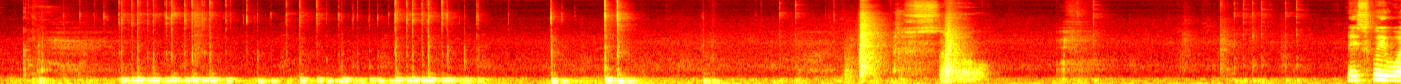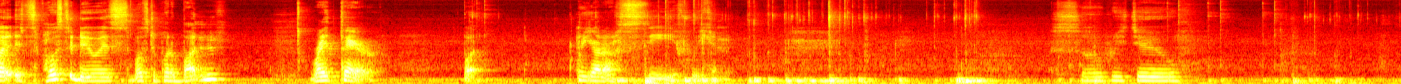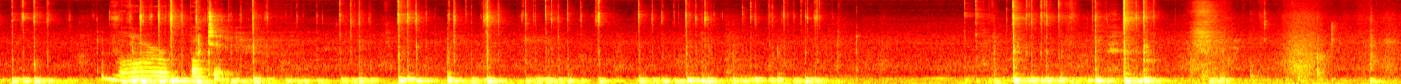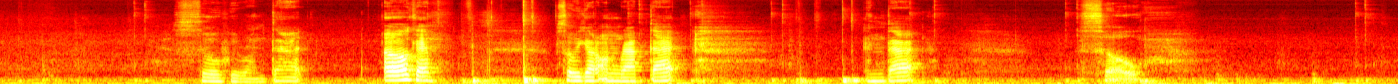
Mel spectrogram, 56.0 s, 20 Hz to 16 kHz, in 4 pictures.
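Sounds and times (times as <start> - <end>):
computer keyboard clicking: 1.0 - 4.8, 5.5 - 6.4, 12.3 - 13.1, 20.8 - 23.9, 26.1 - 28.6, 29.4 - 36.4, 37.7 - 39.6.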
